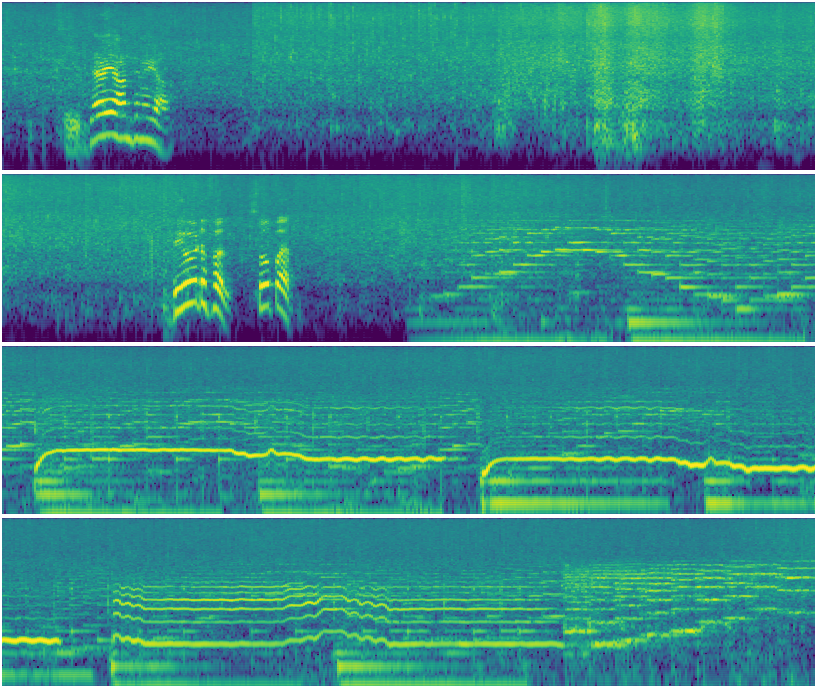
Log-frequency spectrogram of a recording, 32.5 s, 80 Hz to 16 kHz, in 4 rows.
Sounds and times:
Stream: 0.0s - 32.5s.

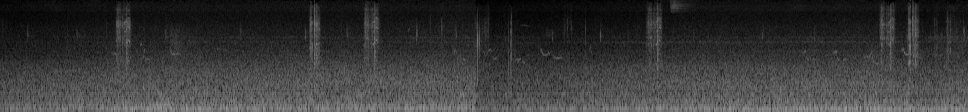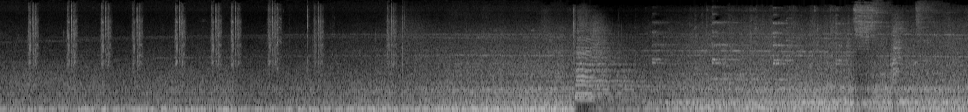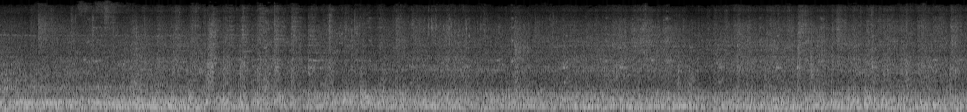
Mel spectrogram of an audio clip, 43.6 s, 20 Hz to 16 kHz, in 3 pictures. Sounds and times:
Railroad car, train wagon: 0.0s - 43.5s
Train: 0.0s - 43.5s.

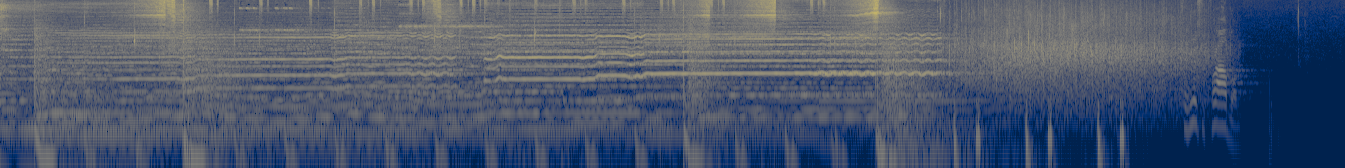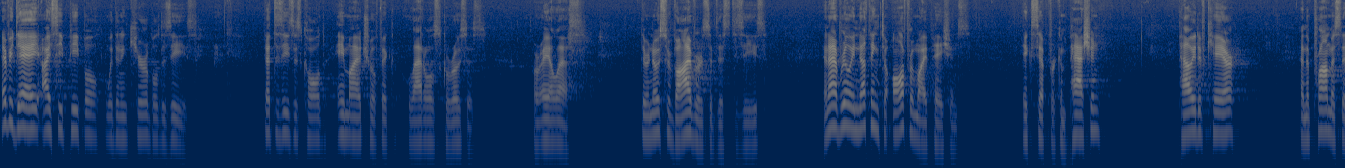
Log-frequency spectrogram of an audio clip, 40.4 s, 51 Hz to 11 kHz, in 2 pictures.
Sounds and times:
Speech: 17.7s - 18.7s, 20.2s - 23.1s, 24.2s - 27.5s, 28.2s - 29.0s, 29.8s - 31.7s, 32.5s - 34.7s, 35.5s - 36.7s, 37.9s - 38.8s, 39.7s - 40.3s.

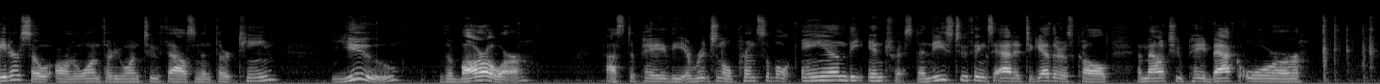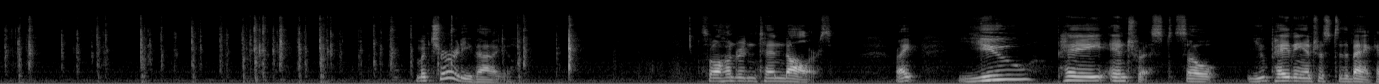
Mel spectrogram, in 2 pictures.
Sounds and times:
Speech: 0.0s - 5.4s, 6.0s - 13.1s, 18.0s - 19.0s, 20.8s - 22.2s, 22.8s - 27.5s
Computer keyboard: 13.2s - 19.6s.

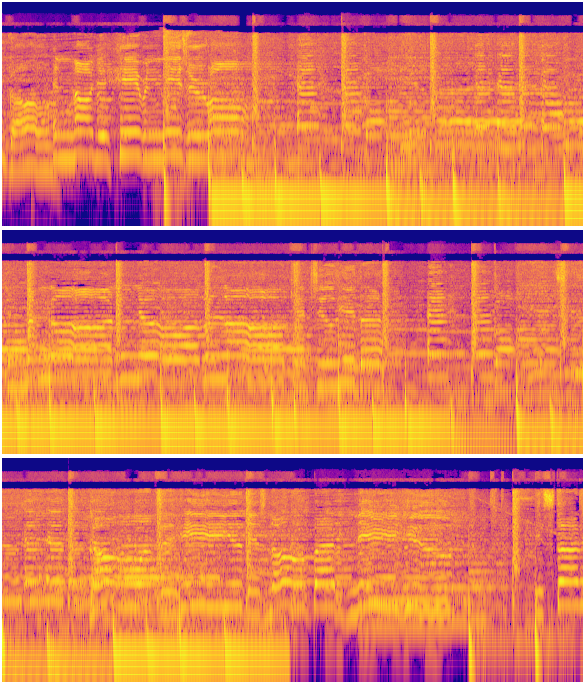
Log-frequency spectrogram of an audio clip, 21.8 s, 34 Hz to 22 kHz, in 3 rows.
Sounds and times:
Music: 0.0s - 21.7s.

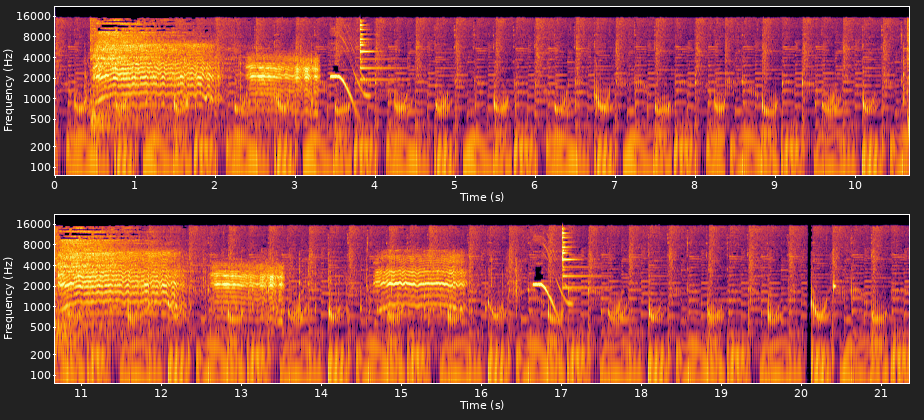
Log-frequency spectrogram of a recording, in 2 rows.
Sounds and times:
Music: 0.0s - 21.3s
Bleat: 0.5s - 3.5s, 10.7s - 13.7s, 14.6s - 16.0s.

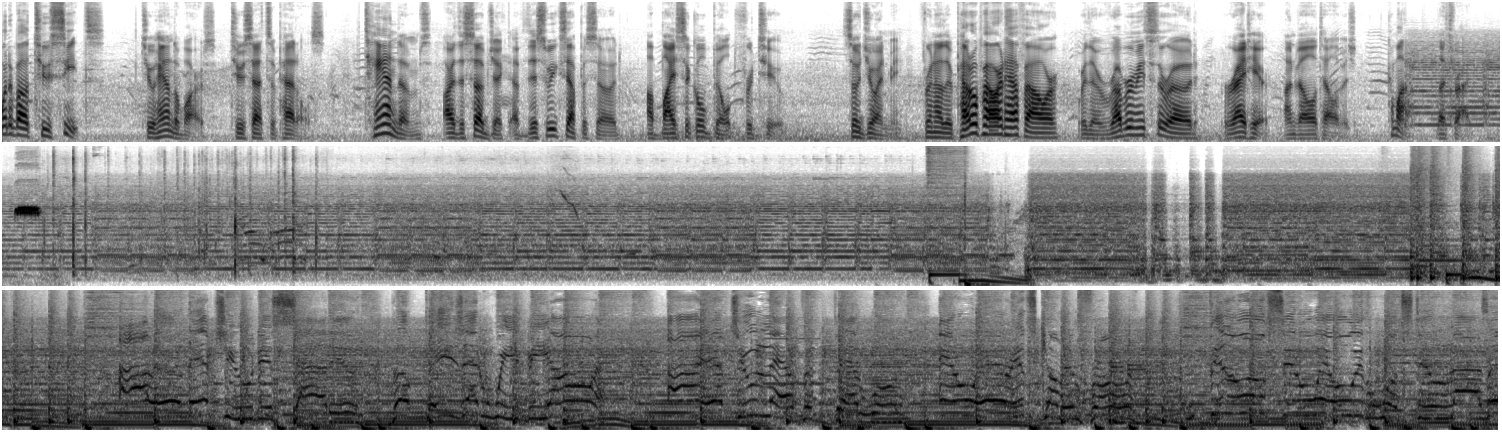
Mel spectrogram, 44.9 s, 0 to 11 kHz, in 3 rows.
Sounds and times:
Music: 14.1s - 44.9s.

